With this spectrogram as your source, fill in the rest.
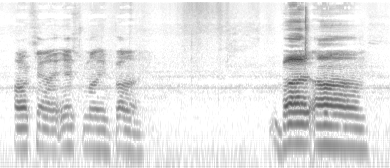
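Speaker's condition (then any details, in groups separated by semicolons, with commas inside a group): Tongue cancer surgery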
